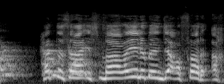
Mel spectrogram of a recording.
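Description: Arabic recitation in a sing-song chant, the voice gliding up and down on drawn-out syllables, with a brief break about half a second in.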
